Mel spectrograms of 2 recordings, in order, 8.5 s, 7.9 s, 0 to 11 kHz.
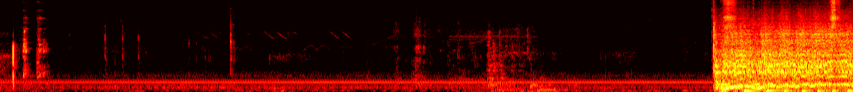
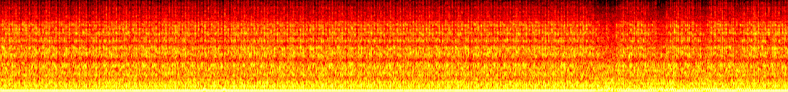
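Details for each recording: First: Michigan 35A wheel loader recovered from a weed pile: starter cranks about three seconds with an uneven beat where one stroke pushes back less; number one cylinder has low compression. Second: Michigan 35A wheel loader's old petrol engine, revived after sitting in weeds (broken spark plugs removed, compression restored, a cleaned connection fixed running after running out of gas): steady low-pitched idle, no misses or knocking; running properly again.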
